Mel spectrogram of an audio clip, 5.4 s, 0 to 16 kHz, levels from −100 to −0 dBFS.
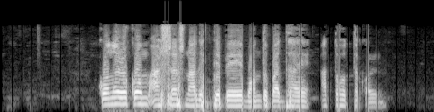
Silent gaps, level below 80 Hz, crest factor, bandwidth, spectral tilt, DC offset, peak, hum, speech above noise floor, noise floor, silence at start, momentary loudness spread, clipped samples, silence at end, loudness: none; -42 dBFS; 12 dB; 8 kHz; -4 dB/octave; under 0.1%; 0 dBFS; none; 56 dB; -66 dBFS; 1.25 s; 14 LU; under 0.1%; 0.65 s; -11 LUFS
